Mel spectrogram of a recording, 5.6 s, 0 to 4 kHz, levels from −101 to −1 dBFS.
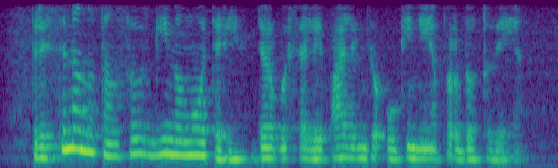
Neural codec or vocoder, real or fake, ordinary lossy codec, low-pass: none; real; AAC, 32 kbps; 3.6 kHz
